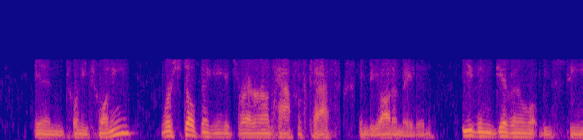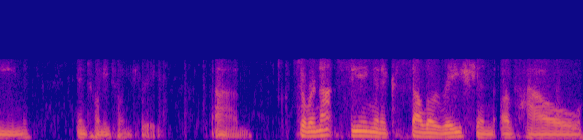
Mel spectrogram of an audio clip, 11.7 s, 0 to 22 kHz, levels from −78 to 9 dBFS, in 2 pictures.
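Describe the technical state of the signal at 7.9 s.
At 7.9 s, as across the whole clip, overdone noise removal has pulled bands near the noise floor to near silence, leaving the background broken into twinkling specks. Tandem speech coding is also present: repeated decode-and-recode passes, which fits a chain of roughly three speech codecs, make the speech rough, muffled and warbly, with nothing above 3.8 kHz.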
